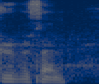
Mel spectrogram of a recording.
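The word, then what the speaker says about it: Gudbranson: Gudbrandsson? – Yeah, Eric Gudbrandsson.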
